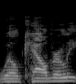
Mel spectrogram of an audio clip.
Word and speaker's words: Will Calverly: David Fine is here, the broadcaster and director of communications, along with alternate captain Will Calverly.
